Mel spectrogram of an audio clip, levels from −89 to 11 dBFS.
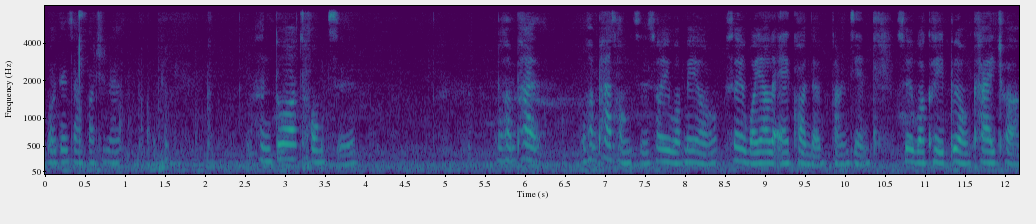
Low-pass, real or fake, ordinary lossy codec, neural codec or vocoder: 7.2 kHz; fake; none; codec, 44.1 kHz, 7.8 kbps, DAC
